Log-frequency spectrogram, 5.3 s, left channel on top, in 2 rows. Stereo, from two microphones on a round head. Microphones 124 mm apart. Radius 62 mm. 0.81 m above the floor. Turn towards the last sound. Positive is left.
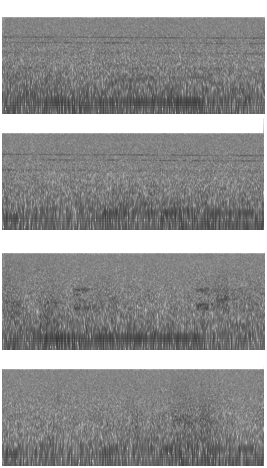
No sound to turn to.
